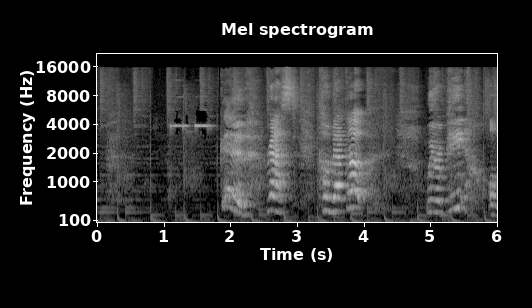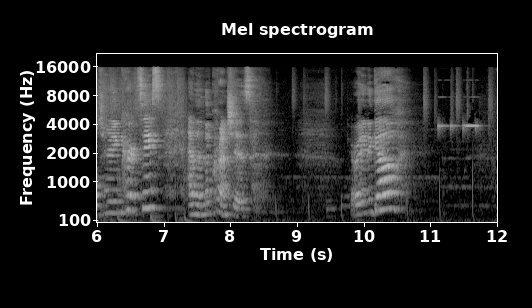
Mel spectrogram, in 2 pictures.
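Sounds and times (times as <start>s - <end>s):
timer beeping: 1.0s - 1.9s, 11.1s - 12.0s.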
